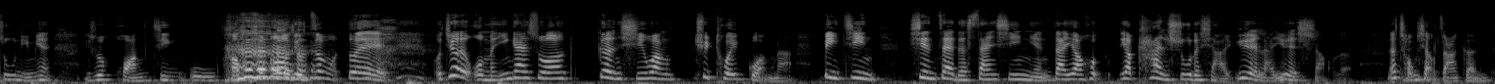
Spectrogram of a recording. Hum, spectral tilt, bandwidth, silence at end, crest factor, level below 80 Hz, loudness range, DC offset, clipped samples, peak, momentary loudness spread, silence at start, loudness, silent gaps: none; -3 dB/octave; 14.5 kHz; 0.05 s; 24 dB; -50 dBFS; 7 LU; under 0.1%; under 0.1%; -6 dBFS; 14 LU; 0 s; -28 LUFS; none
